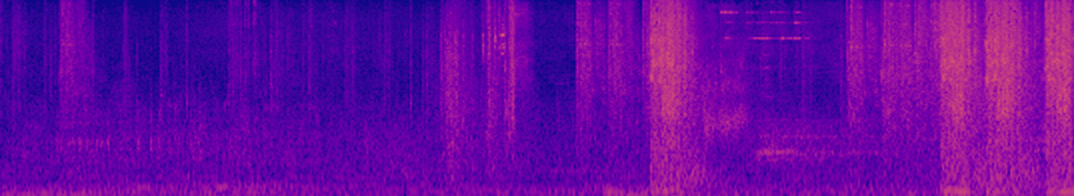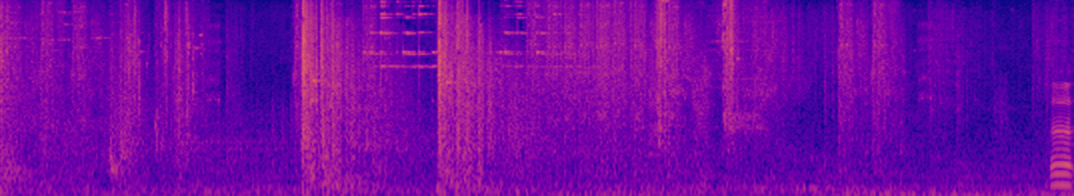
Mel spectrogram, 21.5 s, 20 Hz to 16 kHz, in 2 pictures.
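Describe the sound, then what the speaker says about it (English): Sniper rifle fire on grunts in the video game Halo 4, heard as a handful of sharp, loud shots spaced several seconds apart over a steady game background with mechanical clicks. "Sniper rifles on grunts is a kind of a waste"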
